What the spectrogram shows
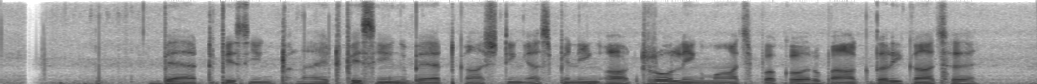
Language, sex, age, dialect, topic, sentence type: Maithili, male, 18-24, Bajjika, agriculture, statement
